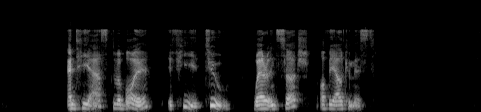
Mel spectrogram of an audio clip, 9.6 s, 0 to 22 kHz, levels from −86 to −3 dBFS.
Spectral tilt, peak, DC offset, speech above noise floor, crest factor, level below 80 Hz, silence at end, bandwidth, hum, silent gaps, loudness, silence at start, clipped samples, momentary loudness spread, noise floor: -5 dB/octave; -10 dBFS; under 0.1%; over 58 dB; 24 dB; -76 dBFS; 2.2 s; 7.8 kHz; none; none; -32 LUFS; 1.35 s; under 0.1%; 16 LU; under -90 dBFS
